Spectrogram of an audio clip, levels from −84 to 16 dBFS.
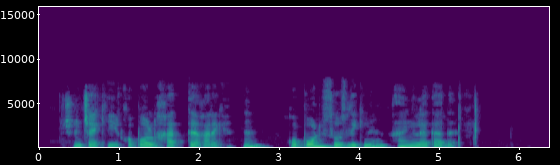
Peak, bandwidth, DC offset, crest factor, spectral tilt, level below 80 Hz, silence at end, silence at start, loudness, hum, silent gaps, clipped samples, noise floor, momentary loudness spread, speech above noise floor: -8 dBFS; 7.8 kHz; under 0.1%; 20 dB; -7 dB/octave; -66 dBFS; 0.9 s; 0.3 s; -28 LUFS; none; none; under 0.1%; -78 dBFS; 14 LU; 51 dB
